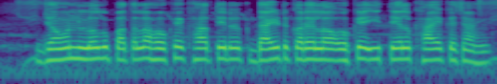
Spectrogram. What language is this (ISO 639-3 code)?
bho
